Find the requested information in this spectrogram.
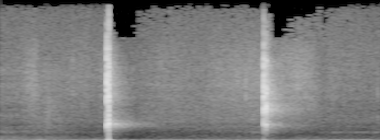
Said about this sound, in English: What, were you clapping or clapping? Snapping? I was snapping under the microphone, to tell you don't say anything too mean.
